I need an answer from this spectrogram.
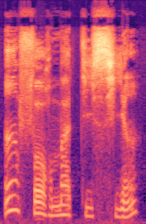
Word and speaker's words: informaticien: And the last group is IEN, informaticien, yin, yin, yin. So that's the way to pronounce this IEN, yin, yin.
